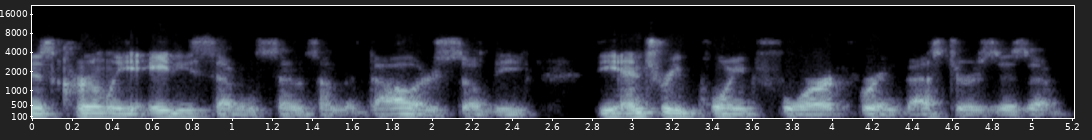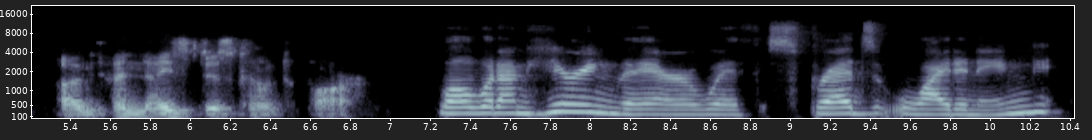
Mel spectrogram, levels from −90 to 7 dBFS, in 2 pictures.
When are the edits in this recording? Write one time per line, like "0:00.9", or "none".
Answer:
none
